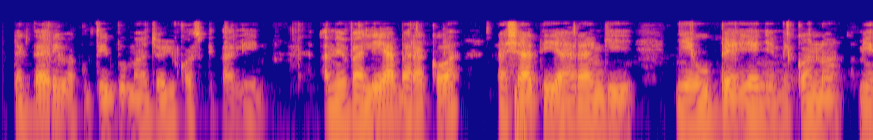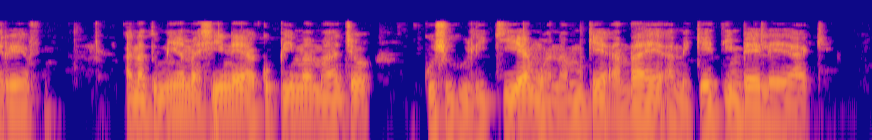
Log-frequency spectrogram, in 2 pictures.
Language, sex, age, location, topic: Swahili, male, 18-24, Wajir, health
